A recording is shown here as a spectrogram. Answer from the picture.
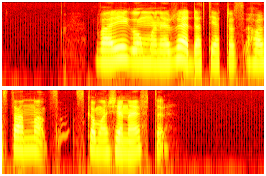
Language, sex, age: Swedish, female, 19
